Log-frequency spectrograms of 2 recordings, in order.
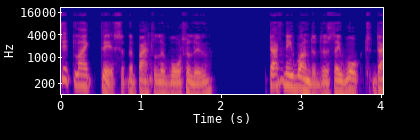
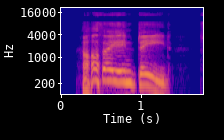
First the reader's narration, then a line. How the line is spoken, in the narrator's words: said Cox cheerfully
